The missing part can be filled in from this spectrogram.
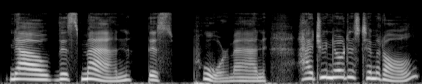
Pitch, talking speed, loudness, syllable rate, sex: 220 Hz, 170 wpm, -15 LUFS, 4.1 syllables/s, female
